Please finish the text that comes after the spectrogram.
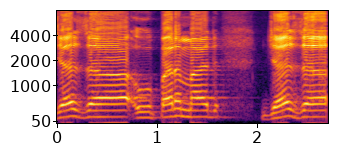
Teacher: الف مدہ ہوا، اس الف مدہ کو ایک الف کے برابر کھینچ کر پڑھیں گے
